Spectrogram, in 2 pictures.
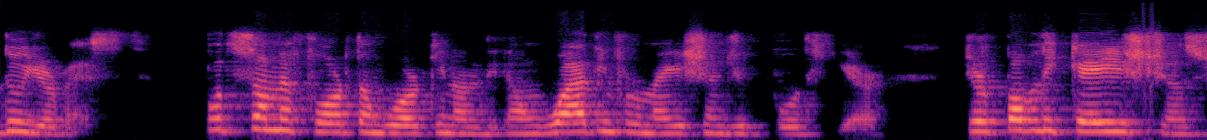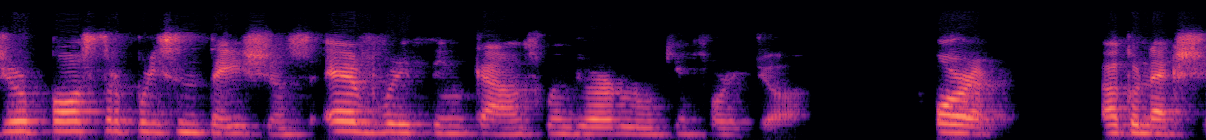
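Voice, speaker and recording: Speaking with a non-native accent at a moderate pace, a woman with a fairly high pitch shows ordinary pitch variation and big swings in loudness. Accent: foreign. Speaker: postdoctoral scientist. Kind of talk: webinar presentation. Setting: webinar video call. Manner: halting, many repetitions and fillers.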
